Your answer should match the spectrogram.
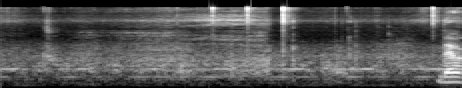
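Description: Potato wedges and sliced onions frying in oil in a kadai, a steady sizzle, with a few sharp clicks of the spatula against the pan about a second in.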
